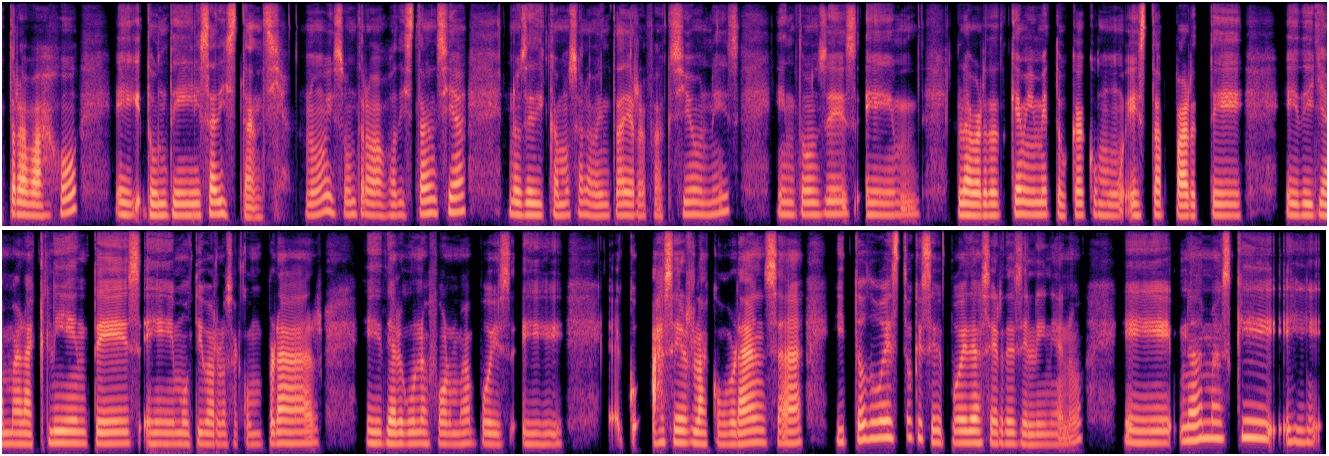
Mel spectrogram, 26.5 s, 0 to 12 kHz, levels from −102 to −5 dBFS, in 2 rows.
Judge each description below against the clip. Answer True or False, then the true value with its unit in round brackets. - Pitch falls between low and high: True (175 Hz)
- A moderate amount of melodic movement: False (1.7 semitones)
